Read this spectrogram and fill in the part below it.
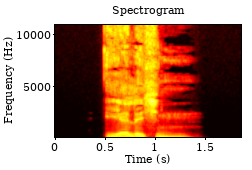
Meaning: inflection of ehrlich: 1. strong genitive masculine/neuter singular 2. weak/mixed genitive/dative all-gender singular 3. strong/weak/mixed accusative masculine singular 4. strong dative plural
- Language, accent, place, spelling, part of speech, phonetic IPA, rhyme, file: German, Germany, Berlin, ehrlichen, adjective, [ˈeːɐ̯lɪçn̩], -eːɐ̯lɪçn̩, De-ehrlichen.ogg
